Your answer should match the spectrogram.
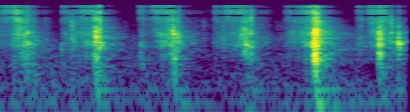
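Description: A deck of tarot cards being shuffled by hand: a run of short crisp snaps, about three a second.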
